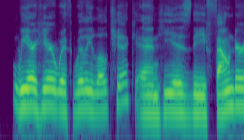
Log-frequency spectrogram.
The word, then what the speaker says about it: Lulciuc: We are here with uh Willie Lolic and I'm sorry, did I pronounce that correct?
